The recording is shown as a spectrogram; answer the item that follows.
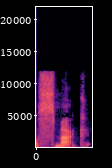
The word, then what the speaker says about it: SMAC: Yeah, Sarita's mac and cheese, or SMAC as it's known. This is a very drug-heavy food segment. Yeah, it's spelled S-M-A-C, as in Sarita's mac and cheese.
